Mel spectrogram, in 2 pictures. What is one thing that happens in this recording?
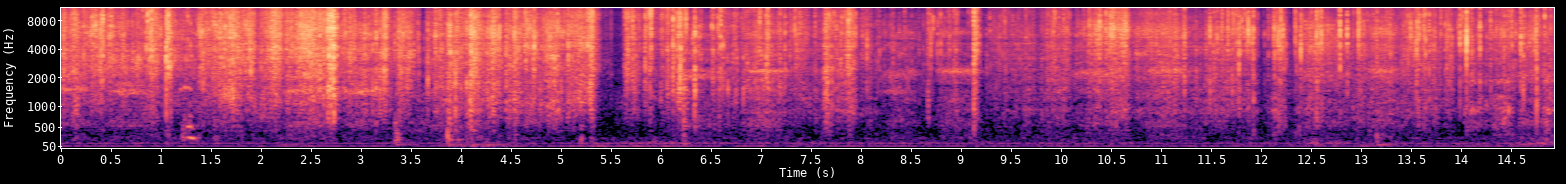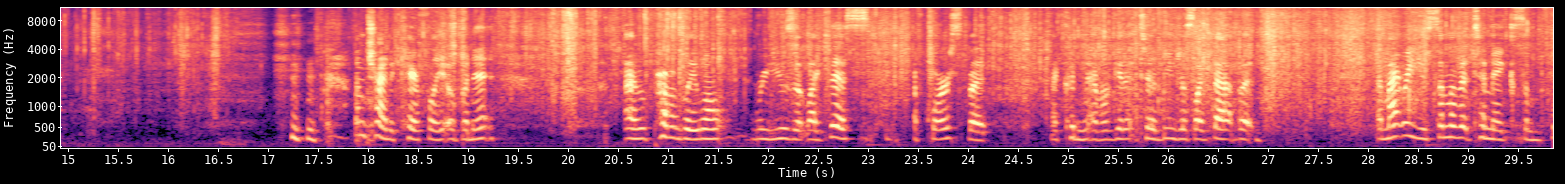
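Tissue paper crinkles and rustles as it is handled.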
